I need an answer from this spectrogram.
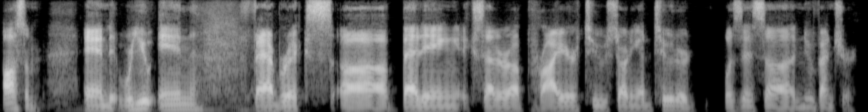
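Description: A man's voice: on the low side, unhurried, clear, resonant tone, no echo. A man hosting an interview, upbeat and encouraging, asking his guest short questions. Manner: upbeat, keeps saying awesome. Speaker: interview host.

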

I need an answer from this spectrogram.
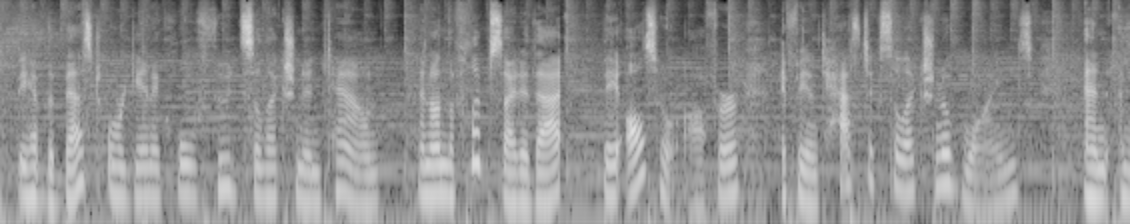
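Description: A woman's voice: medium pitch, a little mellow. Woman, podcast co-host, enthusiastic ad read, faint music. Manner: enthusiastic, promotional reading. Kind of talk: casual chat and read sponsor ad.

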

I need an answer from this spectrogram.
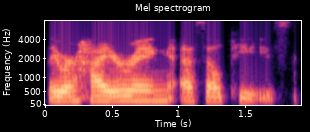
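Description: A woman's voice: on the low side, completely flat delivery, measured pace, no room sound, narrow, tinny audio. A woman with an upstate New York accent, a speech therapist chatting as a guest in an interview, laughing often and using many fillers. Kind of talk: conversational interview.

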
